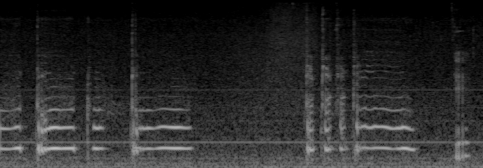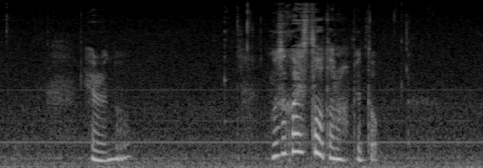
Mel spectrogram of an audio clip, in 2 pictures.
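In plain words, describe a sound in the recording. A young woman speaks playfully close to the microphone.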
